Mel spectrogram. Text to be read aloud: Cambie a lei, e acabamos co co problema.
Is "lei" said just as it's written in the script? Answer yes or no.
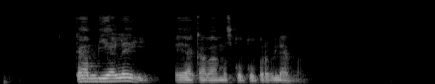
yes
